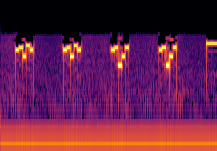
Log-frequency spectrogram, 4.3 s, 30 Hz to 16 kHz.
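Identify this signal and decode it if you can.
Five-tone selective call (ZVEI), heard as quick runs of five tones, tones of about 70 ms. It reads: 89508 89508 89159 89159
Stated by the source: ZVEI five-tone call received with an SDR.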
